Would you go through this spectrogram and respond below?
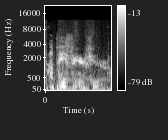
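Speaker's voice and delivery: barely audible whispered offer; hushed, apologetic assassin, played for laughs. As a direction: whisper it as a sheepish killer. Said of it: "you hear him whisper".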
